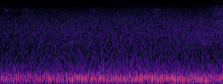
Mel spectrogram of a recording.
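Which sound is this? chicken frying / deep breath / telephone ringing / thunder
thunder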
